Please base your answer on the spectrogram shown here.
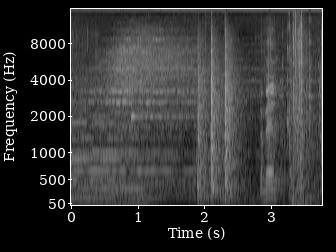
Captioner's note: knocking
